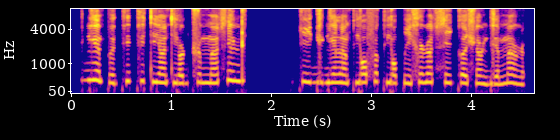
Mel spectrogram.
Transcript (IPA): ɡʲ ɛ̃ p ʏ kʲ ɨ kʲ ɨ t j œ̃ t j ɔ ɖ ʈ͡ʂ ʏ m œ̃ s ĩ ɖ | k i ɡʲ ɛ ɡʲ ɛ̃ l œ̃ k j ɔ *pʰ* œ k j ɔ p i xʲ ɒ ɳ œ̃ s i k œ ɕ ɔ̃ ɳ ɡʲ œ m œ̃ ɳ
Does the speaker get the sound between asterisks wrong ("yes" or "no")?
yes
